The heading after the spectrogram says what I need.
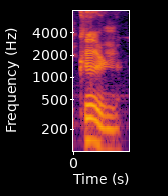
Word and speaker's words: Köln: It's inspired by the Cathedral of Cologne, or in German you say Köln.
